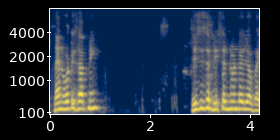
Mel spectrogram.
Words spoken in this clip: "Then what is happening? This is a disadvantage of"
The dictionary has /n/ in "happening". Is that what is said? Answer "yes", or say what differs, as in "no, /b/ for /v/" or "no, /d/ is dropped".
yes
